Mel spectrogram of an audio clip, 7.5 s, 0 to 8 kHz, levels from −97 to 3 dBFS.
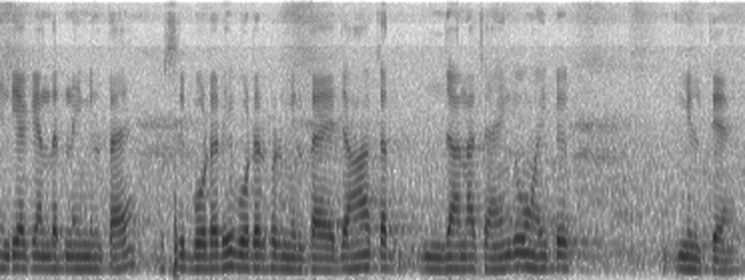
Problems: none marked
